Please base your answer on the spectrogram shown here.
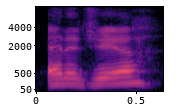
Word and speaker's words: Energia: Do you pronounce it Energia? Energia. Energia.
